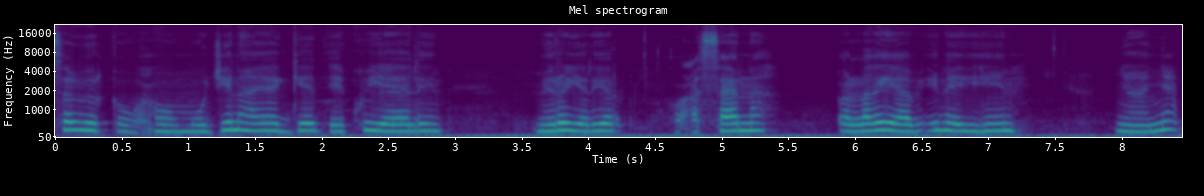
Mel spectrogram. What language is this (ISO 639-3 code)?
som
